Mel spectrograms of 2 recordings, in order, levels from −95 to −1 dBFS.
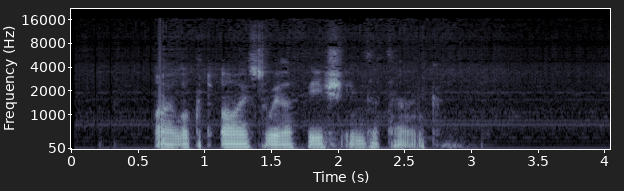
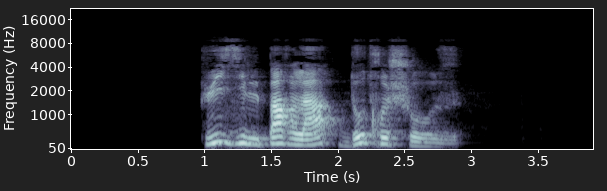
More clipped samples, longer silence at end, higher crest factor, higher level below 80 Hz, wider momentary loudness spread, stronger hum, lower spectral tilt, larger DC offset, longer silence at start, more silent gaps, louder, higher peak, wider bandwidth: neither; about the same, 1.15 s vs 1.05 s; about the same, 20 dB vs 24 dB; first, -54 dBFS vs -72 dBFS; second, 11 LU vs 15 LU; neither; first, -6.5 dB/octave vs -5 dB/octave; neither; second, 0.65 s vs 1 s; neither; second, -33 LUFS vs -22 LUFS; second, -14 dBFS vs -2 dBFS; first, 16.5 kHz vs 9.2 kHz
